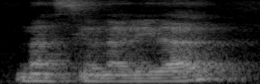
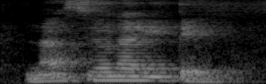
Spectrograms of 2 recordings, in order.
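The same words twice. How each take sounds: First: Said in the usual way. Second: "nationalité" in French, final té clearly voiced; French pronunciation. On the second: Shown as a demonstration. Teacher contrasting the Spanish and French word, crisp French ending. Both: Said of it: "se pronuncia la E".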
